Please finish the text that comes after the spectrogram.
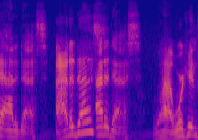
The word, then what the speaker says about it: Adidas: Nike or Adidas? Nike. Nike, yeah. I do love. Oh, again, Adidas. We say Adidas.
